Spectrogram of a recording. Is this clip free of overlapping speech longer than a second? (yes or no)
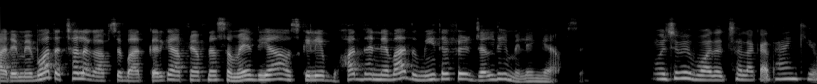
yes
